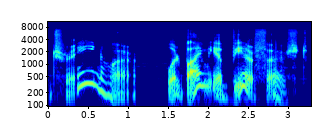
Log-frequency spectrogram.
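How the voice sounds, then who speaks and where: A boozy old doctor from a fantasy game, pitched way up and loud. He rambles in a slurred, swooping drawl, and the sound is slightly dull. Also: wildly swooping pitch, slow, vocal fry, husky, dry recording, faint music behind, full character voice. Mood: demanding, tipsy. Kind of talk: video game character voice.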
